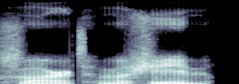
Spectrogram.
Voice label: Vocoder Words; Vengeance Samples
